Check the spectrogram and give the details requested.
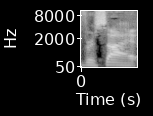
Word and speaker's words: Versailles: __ ] about Versailles Kentucky sure technically it's Versailles okay well if we're gonna renounce everything French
